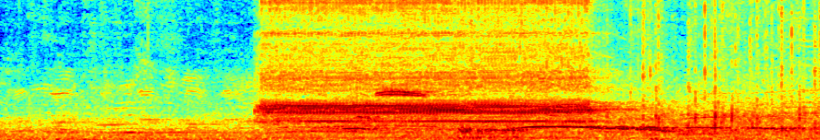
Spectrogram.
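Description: Scoreboard buzzer sounding once, a loud steady tone about two seconds long that starts a little over a second in and cuts off suddenly, marking the end of the wrestling match. Crowd voices run underneath it and carry on after it.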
